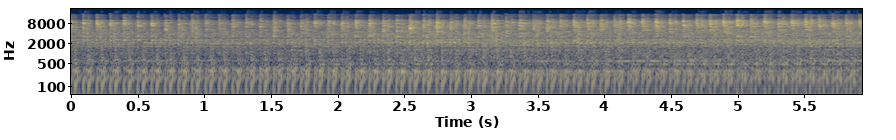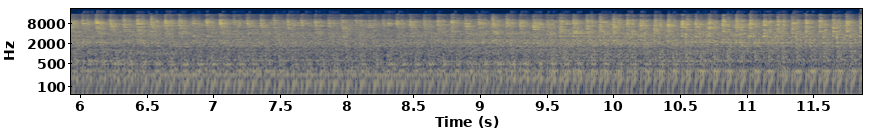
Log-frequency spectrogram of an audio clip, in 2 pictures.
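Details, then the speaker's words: John Deere 445 engine after valve adjustment and fresh 10W-30 oil: fires up to a steady, even fast-idle beat with light clatter, no misses or knocks; blows blue smoke; owner suspects the valves were the problem. "see how she fires up that sounds pretty good it says spark plugs again that's a good sign"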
